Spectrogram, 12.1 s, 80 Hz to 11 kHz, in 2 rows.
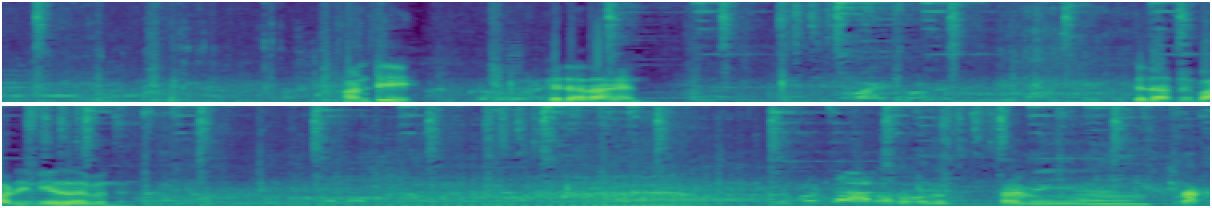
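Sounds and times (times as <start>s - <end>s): small motorcycle engine passing by: 7.2s - 10.0s.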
